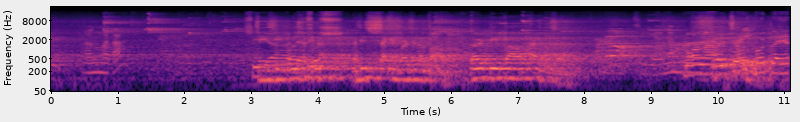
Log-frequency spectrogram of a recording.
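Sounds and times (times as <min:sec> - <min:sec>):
sneakers squeaking: 0:00.8 - 0:03.1, 0:05.8 - 0:07.6.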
